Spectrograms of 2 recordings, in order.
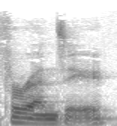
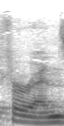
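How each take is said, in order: First: The name ends with a pronounced final vowel. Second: The name ends without a final vowel sound. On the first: This is how the Italian word is said. "where it ends in an E and you pronounce the E" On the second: This is how the name is said in the movies. "Do they say Ferenz in the movies?"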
